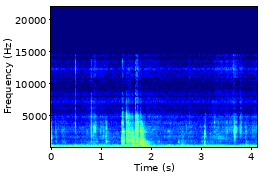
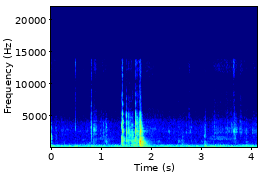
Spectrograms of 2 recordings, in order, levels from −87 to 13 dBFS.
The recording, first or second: second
